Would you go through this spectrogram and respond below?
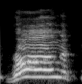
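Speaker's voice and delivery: loud, high 'wrong' like a game-show buzzer; mock buzzer wrong. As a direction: call 'wrong' out loudly and playfully. Buzzer-style put-down of a mistake.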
